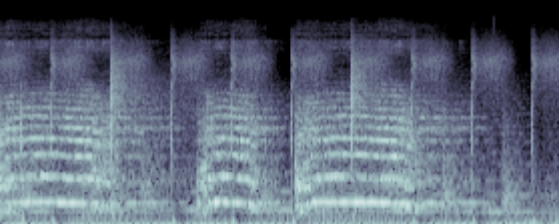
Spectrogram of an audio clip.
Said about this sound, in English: But before a word gets said, the sconces turn red. And you hear a blaring sound, almost like an alarm, go.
